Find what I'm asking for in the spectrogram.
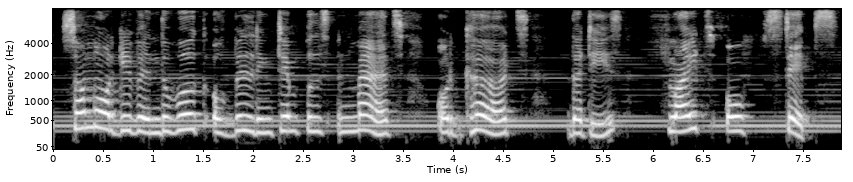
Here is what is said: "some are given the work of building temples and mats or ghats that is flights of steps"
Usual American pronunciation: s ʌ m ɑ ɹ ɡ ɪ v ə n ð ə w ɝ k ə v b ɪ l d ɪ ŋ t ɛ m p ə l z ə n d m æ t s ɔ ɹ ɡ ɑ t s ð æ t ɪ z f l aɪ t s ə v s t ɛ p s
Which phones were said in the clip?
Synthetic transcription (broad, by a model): s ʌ m ɑ ɹ ɡ ɪ v ə n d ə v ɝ k ə v b ɪ l d ɪ ŋ t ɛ m p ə l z ə n d m æ t s ɔ ɹ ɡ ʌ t s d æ t ɪ z f l aɪ t s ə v s t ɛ p s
